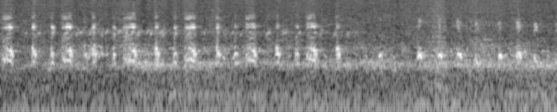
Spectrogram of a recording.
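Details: Several male chukar partridges calling and fighting on Bamo mountain during the breeding season, displaying for females; repeated chuckling notes roughly twice a second, evenly paced, over a faint low rumble.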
